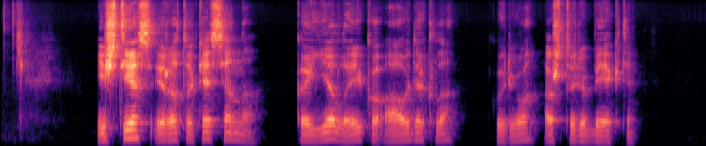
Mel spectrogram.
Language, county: Lithuanian, Telšiai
